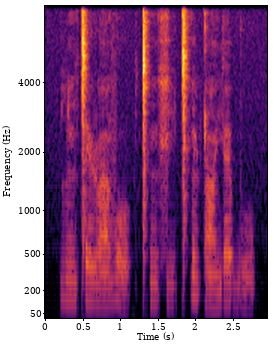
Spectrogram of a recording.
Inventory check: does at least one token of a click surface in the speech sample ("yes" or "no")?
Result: yes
